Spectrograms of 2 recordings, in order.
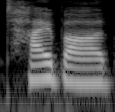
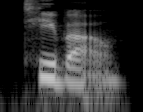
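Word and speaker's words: Thibault: the same way and she pronounces it taibod like in the German way. I always thought it was that way. You guys set me straight. That's fine, Tibo.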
